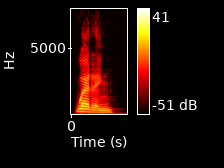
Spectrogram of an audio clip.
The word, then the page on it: wedding: American English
